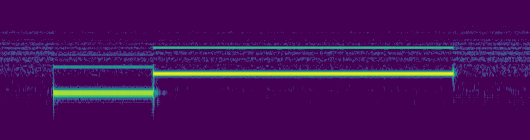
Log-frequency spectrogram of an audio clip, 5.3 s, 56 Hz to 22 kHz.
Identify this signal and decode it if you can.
Two-tone page, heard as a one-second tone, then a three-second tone, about 420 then 950 Hz.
